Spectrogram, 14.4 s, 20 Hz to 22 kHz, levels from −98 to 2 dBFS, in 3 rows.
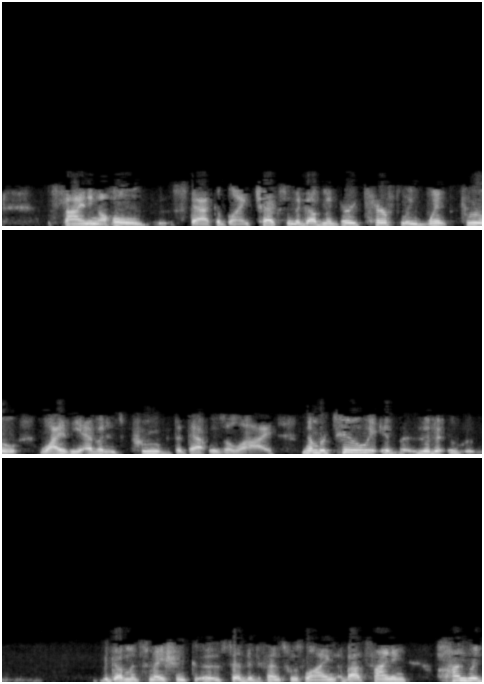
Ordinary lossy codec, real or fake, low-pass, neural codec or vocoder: MP3, 24 kbps; fake; 5.4 kHz; codec, 24 kHz, 3.1 kbps, DualCodec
